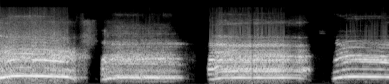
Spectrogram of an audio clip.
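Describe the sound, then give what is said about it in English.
A voice imitates Dragon Ball Z anime fighting screams: four loud, strained, gritty yells, each held for about a second with brief breaks between, more grunt than full scream, with no words. “You know, that's really more of a grunt.”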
